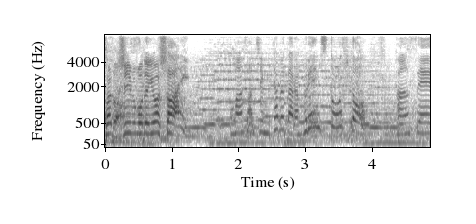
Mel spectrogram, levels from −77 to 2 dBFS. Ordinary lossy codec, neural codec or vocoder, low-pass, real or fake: none; codec, 16 kHz, 8 kbps, FunCodec, trained on Chinese and English, 25 frames a second; none; fake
